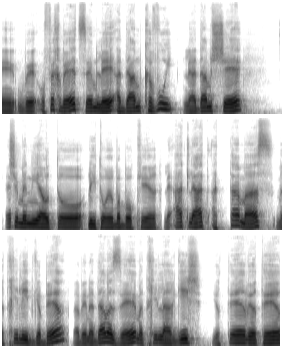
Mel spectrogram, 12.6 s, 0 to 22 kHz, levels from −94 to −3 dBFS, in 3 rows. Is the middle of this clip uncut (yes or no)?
no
